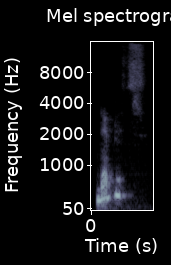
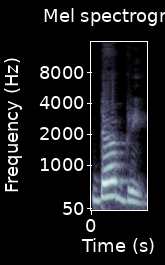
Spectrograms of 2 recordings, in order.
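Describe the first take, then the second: First: It ends with a clear s sound. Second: It ends on a vowel, no s sound. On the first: The speaker calls it wrong. "पता नहीं डेब्रिस क्यों लिखा है" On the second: The speaker calls it right. "इसको हम बोलेंगे डब्री"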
